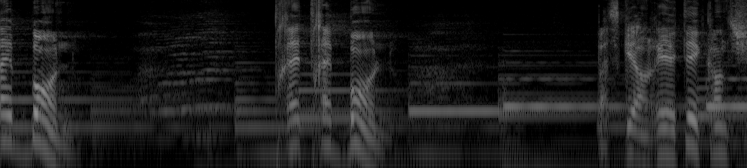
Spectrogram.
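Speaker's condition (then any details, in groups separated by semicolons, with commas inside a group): No condition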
